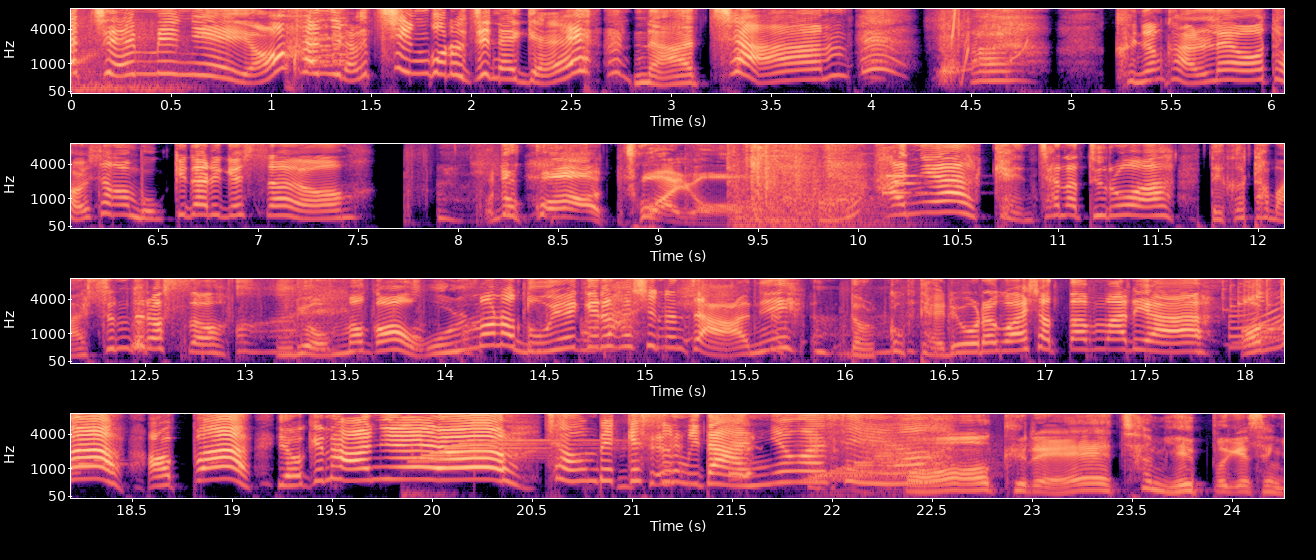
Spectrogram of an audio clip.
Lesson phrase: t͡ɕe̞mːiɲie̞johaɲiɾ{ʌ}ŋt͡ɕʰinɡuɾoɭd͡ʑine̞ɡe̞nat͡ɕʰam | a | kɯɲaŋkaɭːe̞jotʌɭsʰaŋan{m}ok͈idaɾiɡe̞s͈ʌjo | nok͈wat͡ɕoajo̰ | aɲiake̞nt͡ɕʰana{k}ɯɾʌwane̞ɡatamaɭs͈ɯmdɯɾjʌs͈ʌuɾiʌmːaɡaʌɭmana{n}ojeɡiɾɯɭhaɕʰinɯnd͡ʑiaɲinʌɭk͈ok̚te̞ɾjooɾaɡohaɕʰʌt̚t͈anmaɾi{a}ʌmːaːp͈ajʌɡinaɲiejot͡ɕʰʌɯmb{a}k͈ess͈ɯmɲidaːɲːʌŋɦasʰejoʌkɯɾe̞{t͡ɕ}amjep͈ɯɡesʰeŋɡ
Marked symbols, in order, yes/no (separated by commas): no, yes, no, yes, yes, no, no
